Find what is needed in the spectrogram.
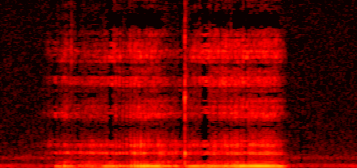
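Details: Simulated, sped-up cartoon snore: one high-pitched acted snore at night, not real sleep breathing; snoring.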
